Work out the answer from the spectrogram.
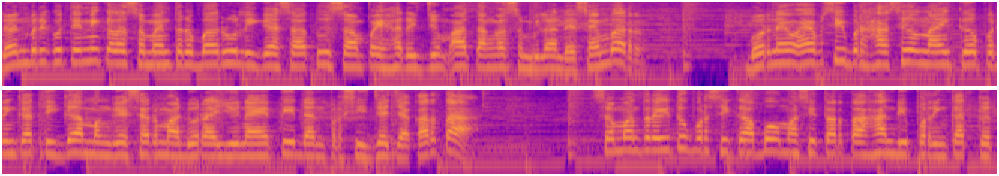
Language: Indonesian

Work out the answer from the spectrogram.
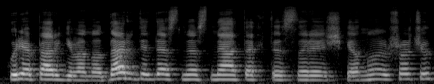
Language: Lithuanian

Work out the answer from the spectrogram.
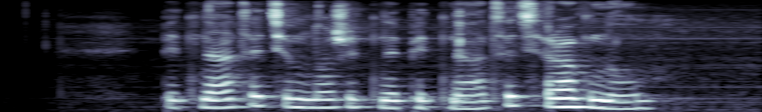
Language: Russian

